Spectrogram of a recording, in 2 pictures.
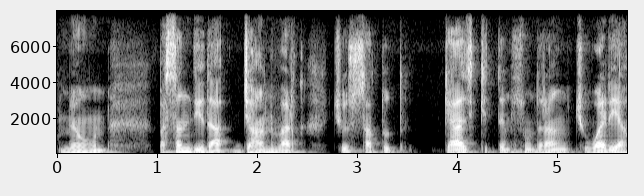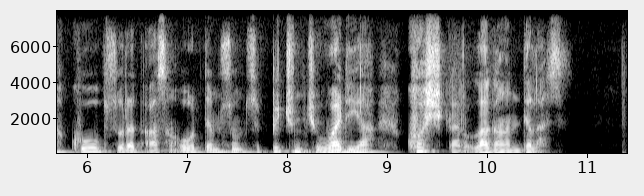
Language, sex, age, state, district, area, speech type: Kashmiri, male, 18-30, Jammu and Kashmir, Baramulla, rural, spontaneous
